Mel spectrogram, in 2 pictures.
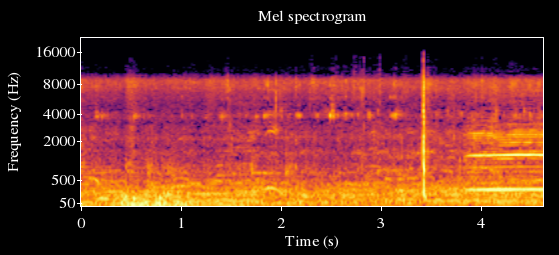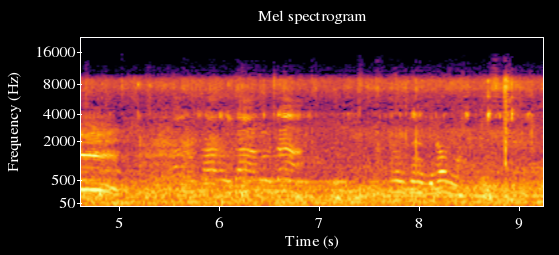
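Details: Karapan sapi racing cattle of the Dor To Dor Ekspres team at a training session on the Asemanis field. Midway, a single drawn-out moo of about a second sounds over steady crowd chatter, nearby voices and one sharp click.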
